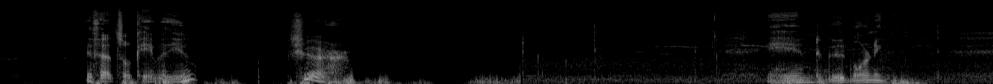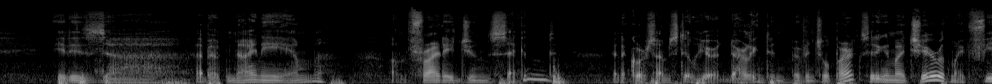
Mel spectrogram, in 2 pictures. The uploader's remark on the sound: enjoys time to read and reflect at nearby Darlington Provincial Park in this longer than usual clearly unedited episode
